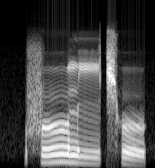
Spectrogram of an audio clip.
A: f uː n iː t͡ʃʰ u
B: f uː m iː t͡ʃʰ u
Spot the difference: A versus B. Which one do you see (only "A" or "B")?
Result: B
